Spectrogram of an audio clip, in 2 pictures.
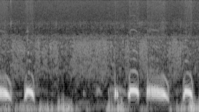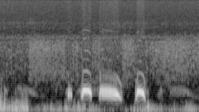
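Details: Spotted dove calling, used as a lure that wild spotted doves answer: repeated coo phrases, short notes, rising coos and long falling coos, about every three seconds, with low rumbling noise between them.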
